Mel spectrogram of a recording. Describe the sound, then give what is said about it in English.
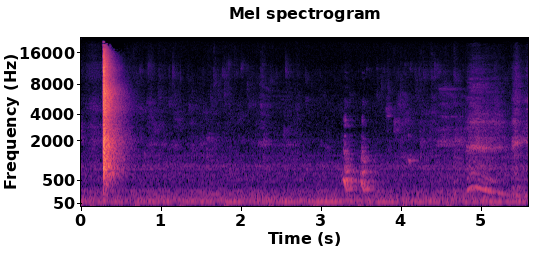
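One sharp, loud hand clap rings out near the start, followed by quiet with only faint background rustling and no talking. “New clap.”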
